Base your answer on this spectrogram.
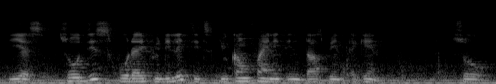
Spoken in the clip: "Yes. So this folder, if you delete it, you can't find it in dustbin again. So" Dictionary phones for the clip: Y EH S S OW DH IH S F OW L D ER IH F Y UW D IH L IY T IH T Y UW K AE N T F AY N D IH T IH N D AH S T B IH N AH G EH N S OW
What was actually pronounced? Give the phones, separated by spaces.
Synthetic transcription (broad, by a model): Y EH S S OW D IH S F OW D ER IH F Y UW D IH L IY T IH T Y UW K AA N F AY N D IH T IH N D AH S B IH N AH G EH N S OW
